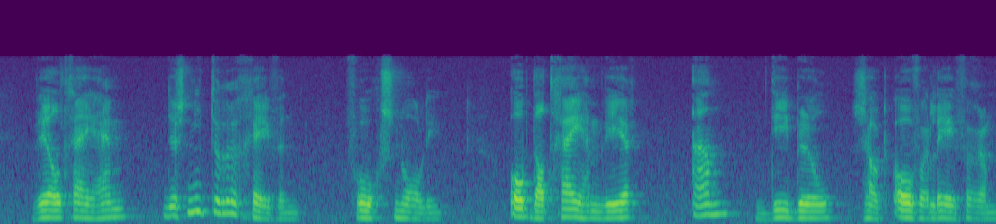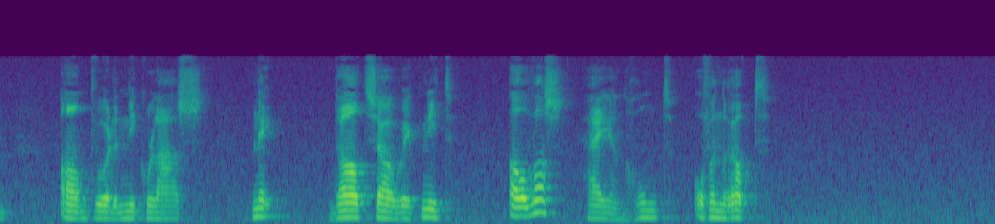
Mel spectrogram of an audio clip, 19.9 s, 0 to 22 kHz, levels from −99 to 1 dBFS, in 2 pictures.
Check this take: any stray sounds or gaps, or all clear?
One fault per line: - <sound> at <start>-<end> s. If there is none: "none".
none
